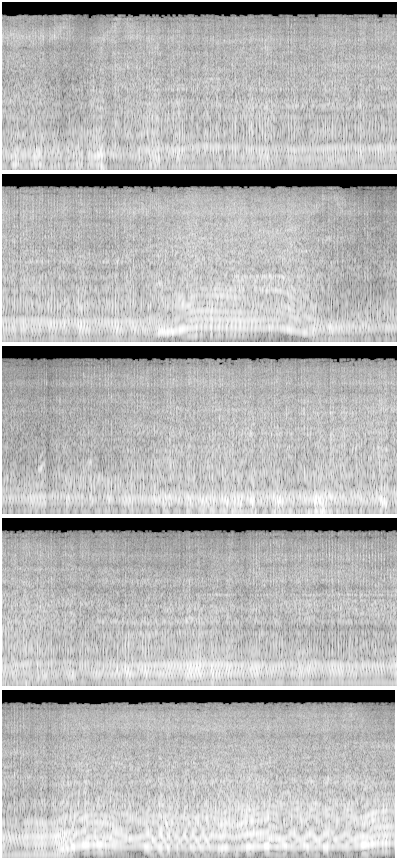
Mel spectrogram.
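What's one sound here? A chainsaw engine runs steadily and now and then revs up and down loudly.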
